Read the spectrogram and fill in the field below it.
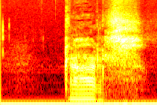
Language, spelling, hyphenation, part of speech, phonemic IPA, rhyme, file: Dutch, kaars, kaars, noun, /kaːrs/, -aːrs, Nl-kaars.ogg
- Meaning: candle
